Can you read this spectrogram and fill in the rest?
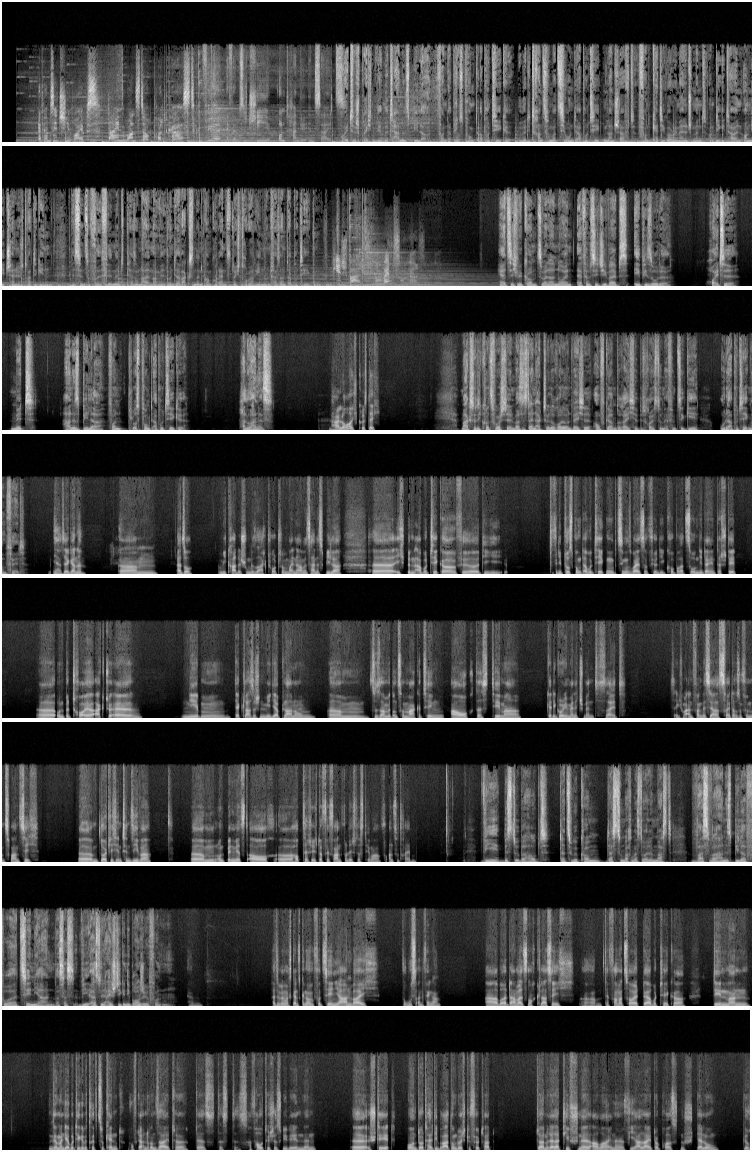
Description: Expertentalk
